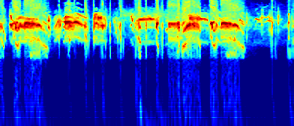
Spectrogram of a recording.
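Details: Swiftlets, a call meant to draw in young birds: repeated bursts of shrill, buzzy twittering about once per second, mixed with sharp clicks and chirps, all high-pitched and thin.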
